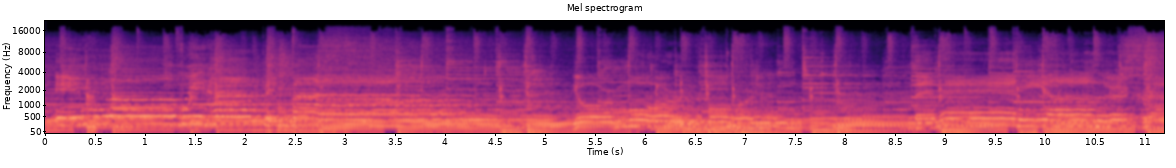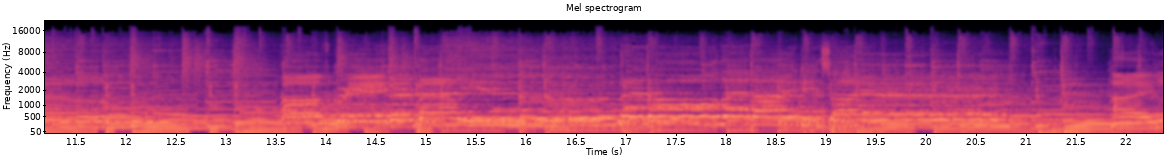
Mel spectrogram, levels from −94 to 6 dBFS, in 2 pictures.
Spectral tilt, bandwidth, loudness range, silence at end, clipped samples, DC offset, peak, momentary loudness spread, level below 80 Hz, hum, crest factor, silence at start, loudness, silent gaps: -5.5 dB/octave; 18.5 kHz; 2 LU; 0 s; under 0.1%; under 0.1%; -4 dBFS; 4 LU; -30 dBFS; none; 14 dB; 0 s; -18 LUFS; none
